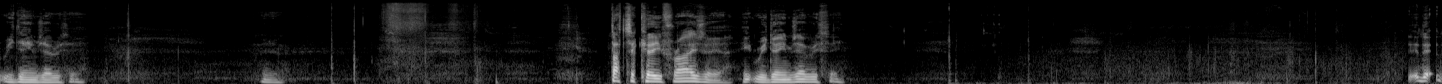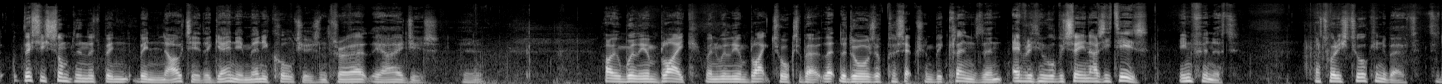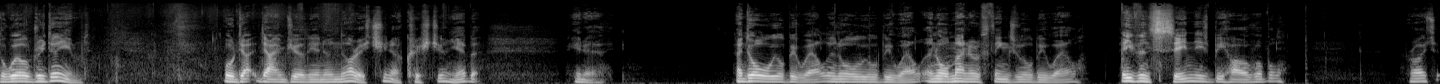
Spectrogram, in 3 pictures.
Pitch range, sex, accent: 115-140 Hz, male, British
